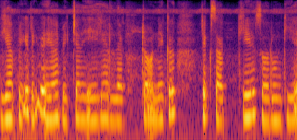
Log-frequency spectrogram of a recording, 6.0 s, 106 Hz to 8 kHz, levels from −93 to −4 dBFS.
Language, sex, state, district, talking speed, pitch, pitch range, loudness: Hindi, male, Uttar Pradesh, Lalitpur, 100 wpm, 205 Hz, 195-215 Hz, -20 LUFS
